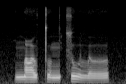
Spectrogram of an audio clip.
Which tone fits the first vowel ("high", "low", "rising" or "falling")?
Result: high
